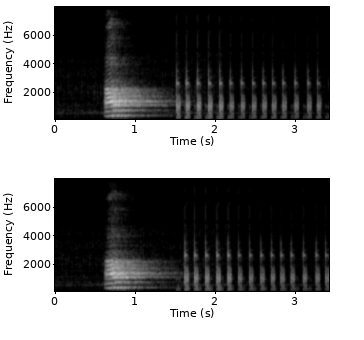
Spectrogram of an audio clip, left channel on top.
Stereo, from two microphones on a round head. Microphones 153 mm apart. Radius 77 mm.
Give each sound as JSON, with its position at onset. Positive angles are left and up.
{"t": 0.6, "sound": "a child speaking", "side_deg": 75, "distance_m": 0.8}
